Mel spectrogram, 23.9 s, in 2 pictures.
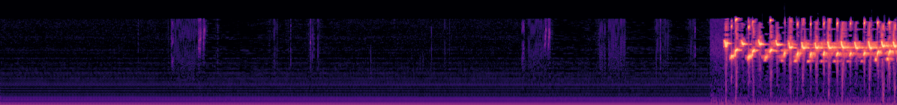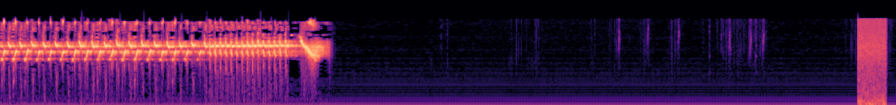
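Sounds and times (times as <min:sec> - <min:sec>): bird song played back: 0:09.7 - 0:16.4.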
